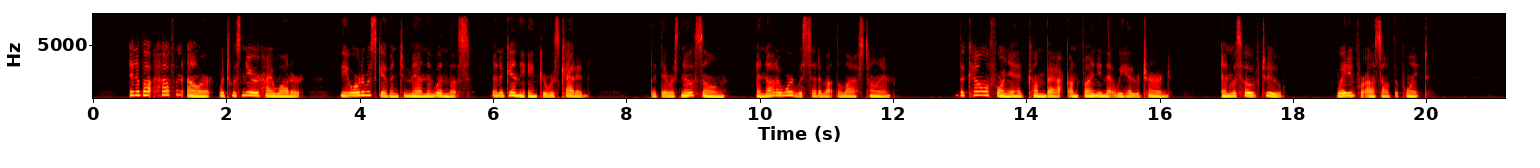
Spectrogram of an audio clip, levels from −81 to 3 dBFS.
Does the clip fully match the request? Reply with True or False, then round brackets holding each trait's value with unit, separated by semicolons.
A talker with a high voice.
True (240 Hz)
